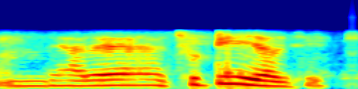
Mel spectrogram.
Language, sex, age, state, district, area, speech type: Odia, female, 18-30, Odisha, Subarnapur, urban, conversation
